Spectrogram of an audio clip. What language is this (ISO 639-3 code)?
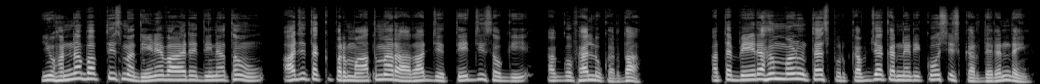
gbk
